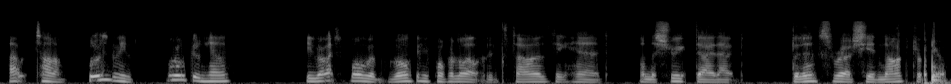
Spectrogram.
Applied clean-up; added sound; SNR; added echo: neural diffusion model UNIVERSE++.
